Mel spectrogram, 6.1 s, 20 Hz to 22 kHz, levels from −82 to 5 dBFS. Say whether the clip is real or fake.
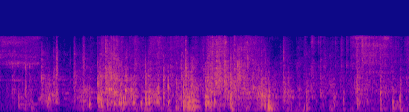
real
